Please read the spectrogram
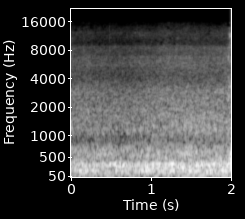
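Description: Steady low background noise with no distinct events, sitting in the low pitches.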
